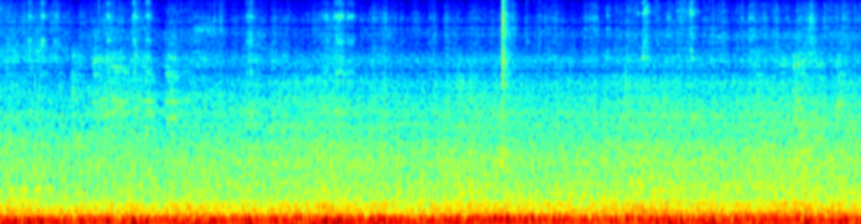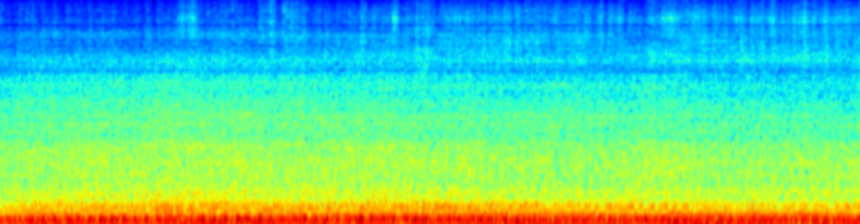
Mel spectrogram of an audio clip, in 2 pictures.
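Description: Commuter train running at speed, heard from inside the passenger coach: a steady, even low rumble.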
